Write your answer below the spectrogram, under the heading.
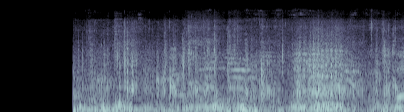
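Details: Horse whinny as mares approach with their stallion along a riding route in the Basque Country, Spain; a short tonal neigh rises out of a steady rustle and clatter of hooves, with people's voices close by.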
